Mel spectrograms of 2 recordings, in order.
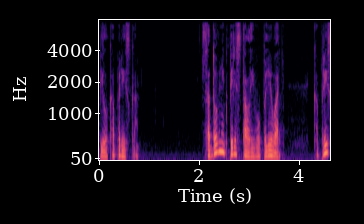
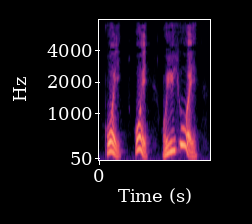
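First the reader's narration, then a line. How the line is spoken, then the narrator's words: Yelling from above. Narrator (Russian): завопил наверху Каприска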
